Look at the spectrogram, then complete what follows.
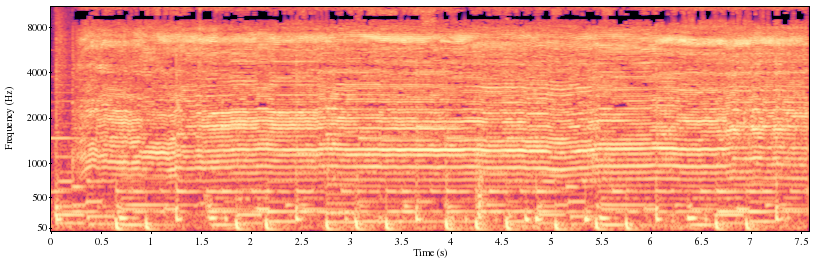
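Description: Electric dog-grooming trimmer switched on just after the start and running with a steady buzz, over background music with a steady beat.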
